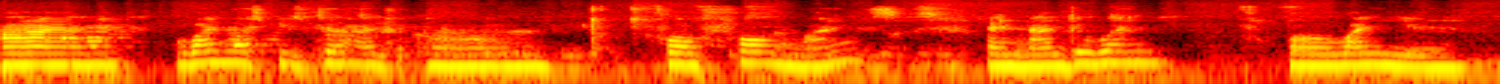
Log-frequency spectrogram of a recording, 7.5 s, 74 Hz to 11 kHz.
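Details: 15-year-old male whose voice stays high-pitched, feminine or childish after puberty, recorded before voice therapy; puberphonia.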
